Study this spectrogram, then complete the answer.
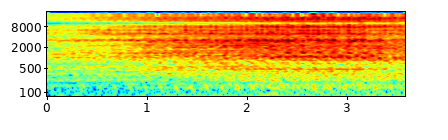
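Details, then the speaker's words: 2012 Peterbilt 386, Paccar MX13 diesel, high mileage, idling with the oil filler cap off to check blow-by: steady, even idle with light regular clatter of about three beats a second, no misses; healthy engine. "Unbelievable. These Paccar engines, as far as longevity, are incredible."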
